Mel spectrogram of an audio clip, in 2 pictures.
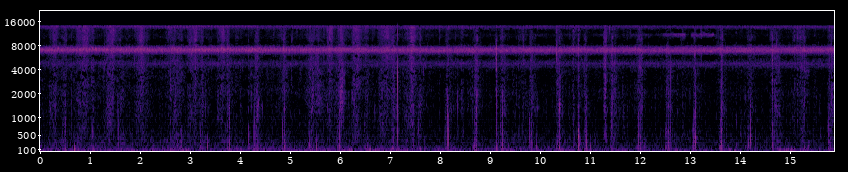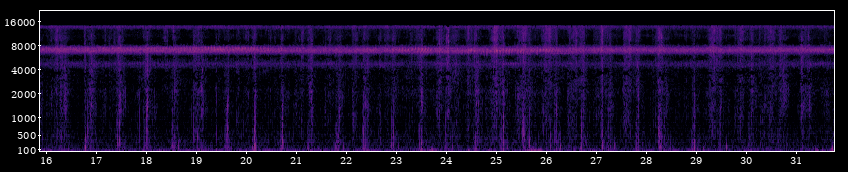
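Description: Footsteps walking at a steady pace on a grassy dirt track, over a steady high-pitched chorus of insects.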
